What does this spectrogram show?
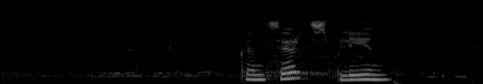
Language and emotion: Russian, sad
